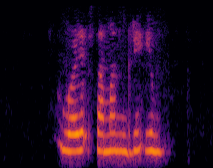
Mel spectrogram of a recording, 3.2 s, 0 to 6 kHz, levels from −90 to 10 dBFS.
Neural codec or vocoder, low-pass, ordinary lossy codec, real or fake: vocoder, 22.05 kHz, 80 mel bands, WaveNeXt; 5.4 kHz; MP3, 32 kbps; fake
